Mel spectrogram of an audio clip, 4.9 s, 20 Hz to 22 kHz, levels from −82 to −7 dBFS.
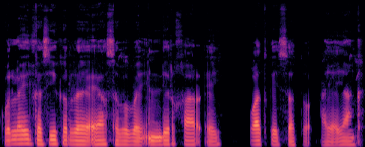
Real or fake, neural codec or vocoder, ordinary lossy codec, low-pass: real; none; none; none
